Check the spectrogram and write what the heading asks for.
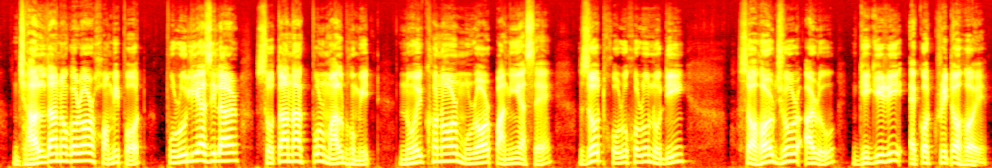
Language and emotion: Assamese, neutral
